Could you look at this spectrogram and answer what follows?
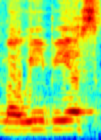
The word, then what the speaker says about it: Moebius: Some people pronounce it Moebius, because whereas normal Mobius is spelled M-O-B-I-U-S, evil Moebius is spelled M-O-E-B-I-U-S.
